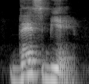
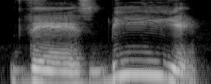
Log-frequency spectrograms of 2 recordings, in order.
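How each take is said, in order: First: The final vowels merge into one syllable. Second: The final vowels are split into two syllables. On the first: The speaker calls it wrong. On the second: The speaker calls it right. "hay que separarlas y hay que pronunciarlas en sílabas distintas"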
